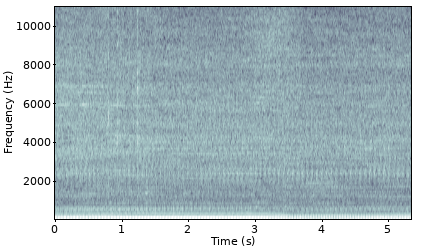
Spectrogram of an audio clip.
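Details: SC300 drift car, idling after a slipping-clutch replacement, sounding good now: a deep, even engine hum with a steady firing beat and no knock or stumble; it is running smoothly.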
